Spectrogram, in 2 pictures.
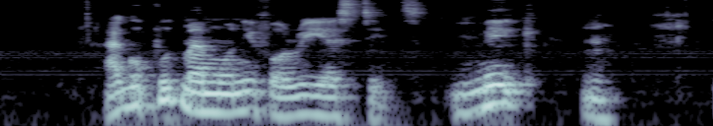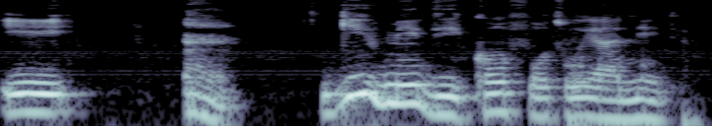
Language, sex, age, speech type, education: Nigerian Pidgin, male, 30-45, spontaneous, tertiary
